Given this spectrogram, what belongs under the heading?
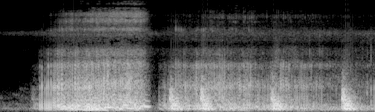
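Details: Loud, rattling, low throat snores during sleep when very tired, one long and several shorter; snoring.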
